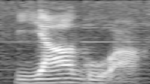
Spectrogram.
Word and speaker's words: Jaguar: like yogurt or yaguwa in english it's jaguar but in german it will be yagua or yapan that's it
